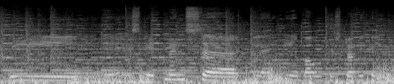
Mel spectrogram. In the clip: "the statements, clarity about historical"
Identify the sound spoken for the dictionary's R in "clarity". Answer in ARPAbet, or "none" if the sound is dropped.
none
